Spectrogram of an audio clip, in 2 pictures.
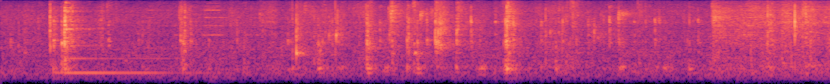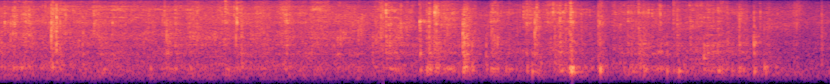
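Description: Wire balloon whisk beating egg yolks and sugar in a glass bowl: a fast, continuous run of clicks and scrapes as the wires strike and drag against the glass, busier and denser in the second half.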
